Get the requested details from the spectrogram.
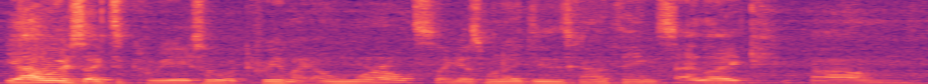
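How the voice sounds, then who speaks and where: Interviewed about his own life, a middle-aged illustrator from Peru, later of California, thinks aloud in a casual, hesitant way. He talks fast in a medium-pitched, warm voice, and the rough recording carries a little hiss or hum.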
